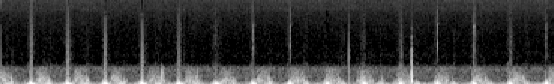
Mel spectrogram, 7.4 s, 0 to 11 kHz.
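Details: Own heart recorded lying down, tired after pounding hard for hours: a regular heartbeat at about 120 beats a minute with a loud whooshing sound between beats, a heart murmur.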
